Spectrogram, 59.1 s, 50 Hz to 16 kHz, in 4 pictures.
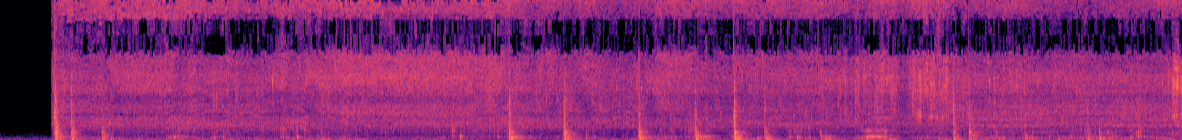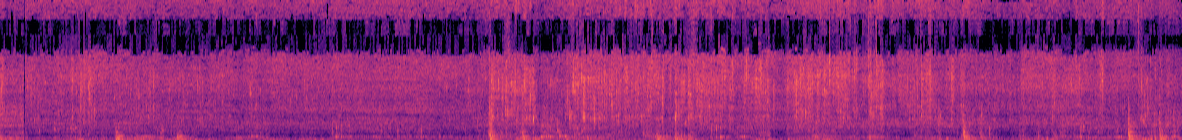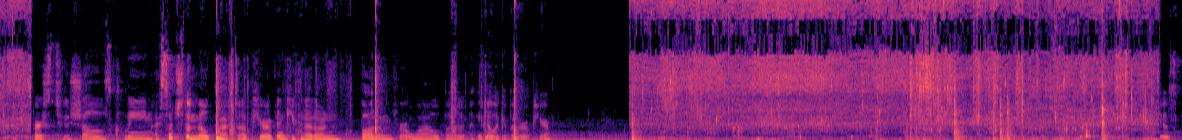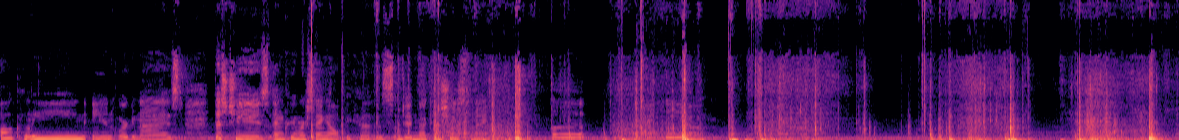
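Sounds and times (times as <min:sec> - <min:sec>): tap water running into sink: 0:00.7 - 0:30.0, 0:37.4 - 0:44.1.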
